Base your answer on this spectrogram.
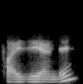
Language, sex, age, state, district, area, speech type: Telugu, male, 30-45, Telangana, Mancherial, rural, conversation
